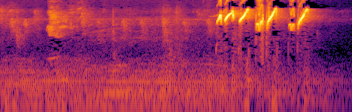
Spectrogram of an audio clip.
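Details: Pied triller singing energetically, used as lure and master audio for cage songbirds: a soft distant note, then a quick run of about six loud, rising whistled notes slurring upward.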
